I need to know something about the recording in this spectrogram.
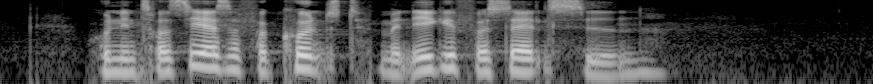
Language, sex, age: Danish, female, 23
